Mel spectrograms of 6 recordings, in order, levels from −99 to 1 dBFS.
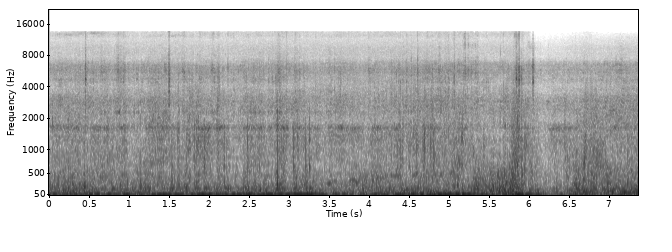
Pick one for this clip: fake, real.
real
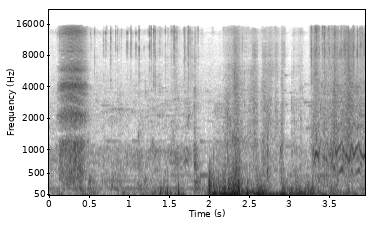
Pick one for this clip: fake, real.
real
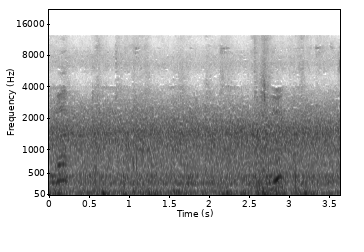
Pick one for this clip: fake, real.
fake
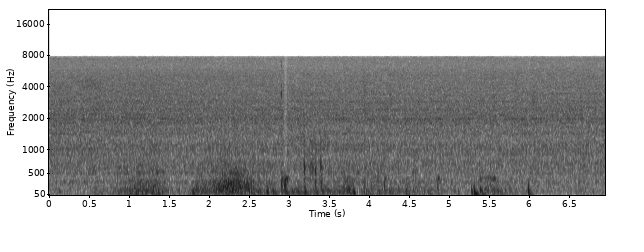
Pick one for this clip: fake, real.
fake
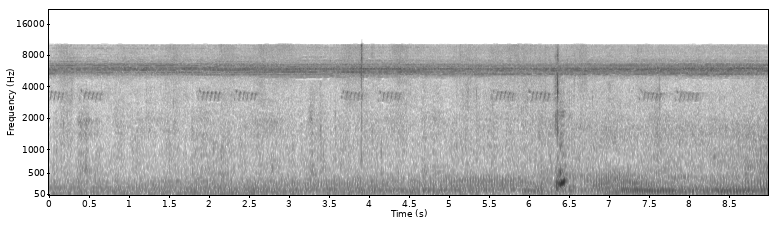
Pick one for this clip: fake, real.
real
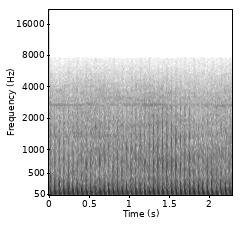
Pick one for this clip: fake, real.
real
